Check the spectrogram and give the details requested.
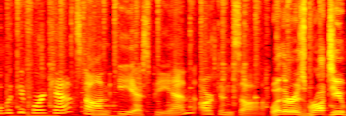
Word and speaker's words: Arkansas: I got that wood, and that's how you pronounce it. Ain't Arkan. It's Arkansas, baby.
